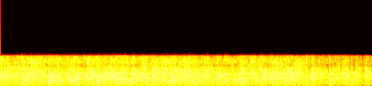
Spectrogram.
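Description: A church audience applauds a choir in a dense, steady wash of clapping that stays loud and even for about five seconds, with no voices standing out.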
